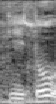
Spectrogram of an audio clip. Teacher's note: I memiliki dua alofon yaitu I tinggi atas tak bundar depan dan I tinggi bawah tak bundar depan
